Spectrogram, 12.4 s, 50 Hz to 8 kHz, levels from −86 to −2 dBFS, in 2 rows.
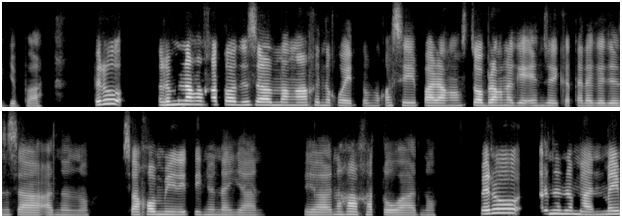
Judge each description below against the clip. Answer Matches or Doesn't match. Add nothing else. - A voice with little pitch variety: Doesn't match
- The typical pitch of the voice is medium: Doesn't match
